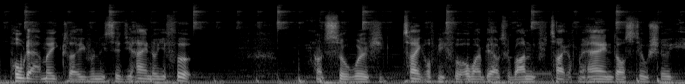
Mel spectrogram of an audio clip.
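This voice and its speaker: A man's voice: medium pitch, fairly bright tone. A man telling his story in a documentary interview, bluntly and with swearing. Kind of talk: documentary interview recounting events.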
